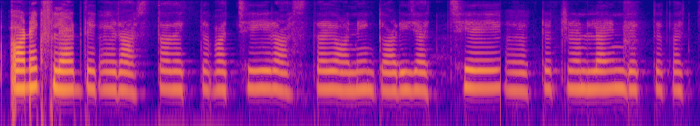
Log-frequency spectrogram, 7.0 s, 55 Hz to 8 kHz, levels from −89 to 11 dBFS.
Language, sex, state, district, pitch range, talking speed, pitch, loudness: Bengali, female, West Bengal, North 24 Parganas, 230-245 Hz, 130 wpm, 235 Hz, -22 LUFS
